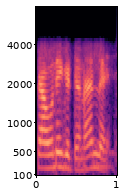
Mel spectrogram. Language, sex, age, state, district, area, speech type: Malayalam, female, 18-30, Kerala, Kottayam, rural, conversation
